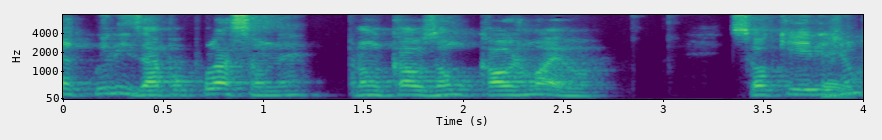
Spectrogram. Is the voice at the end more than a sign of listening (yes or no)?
no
